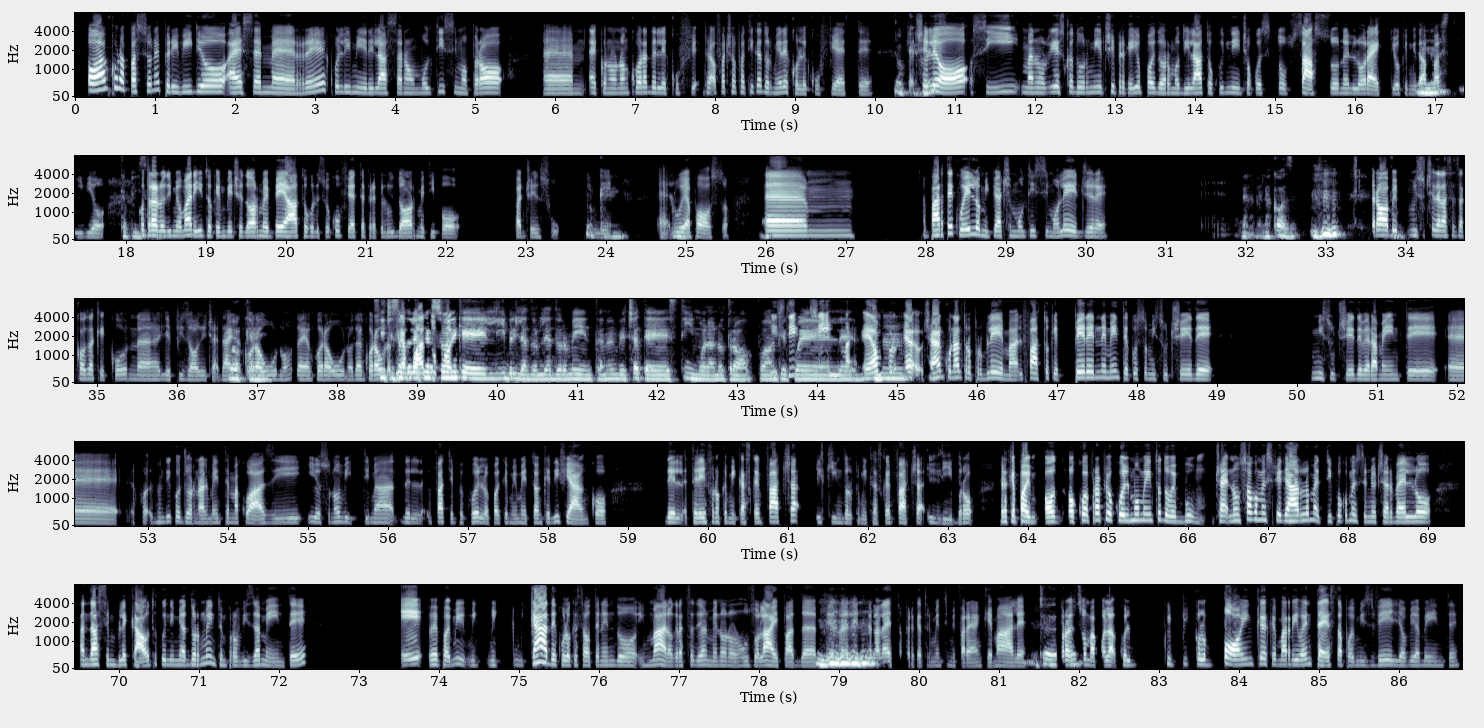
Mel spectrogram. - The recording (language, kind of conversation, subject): Italian, advice, Come posso calmare lo stress residuo la sera per riuscire a rilassarmi?
- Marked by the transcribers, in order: "Cioè" said as "ceh"; drawn out: "Ehm"; other noise; chuckle; "cioè" said as "ceh"; drawn out: "quelle"; drawn out: "ehm"; "cioè" said as "ceh"; chuckle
